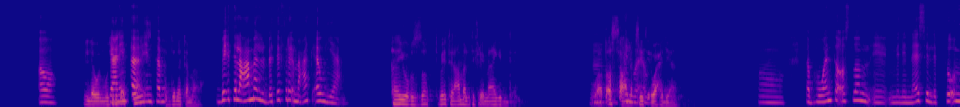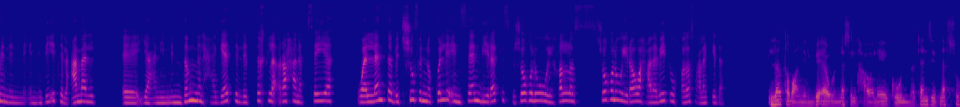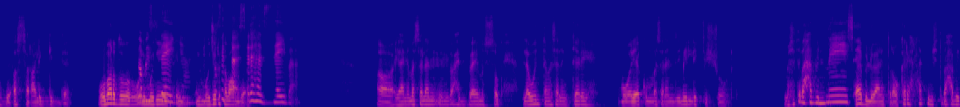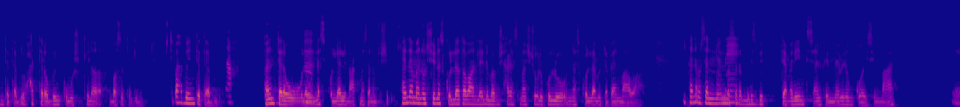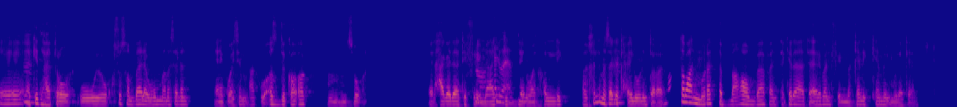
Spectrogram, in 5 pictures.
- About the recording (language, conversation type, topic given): Arabic, podcast, إزاي تختار بين شغفك وبين مرتب أعلى؟
- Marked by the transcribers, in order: tapping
